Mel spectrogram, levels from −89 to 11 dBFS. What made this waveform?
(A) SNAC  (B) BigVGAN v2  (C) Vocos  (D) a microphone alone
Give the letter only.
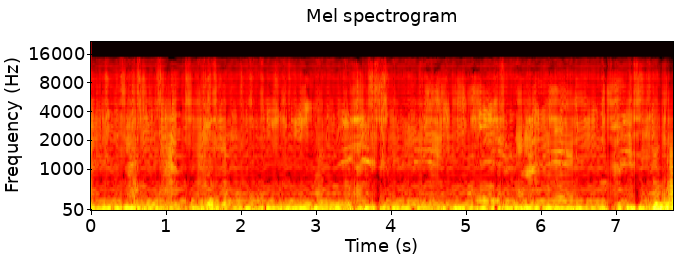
B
